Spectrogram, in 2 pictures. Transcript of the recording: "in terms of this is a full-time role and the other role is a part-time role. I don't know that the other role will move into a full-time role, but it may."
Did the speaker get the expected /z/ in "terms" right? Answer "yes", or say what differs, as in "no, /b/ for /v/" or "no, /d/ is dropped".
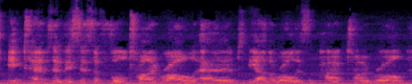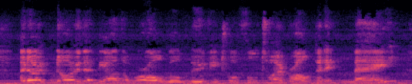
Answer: yes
